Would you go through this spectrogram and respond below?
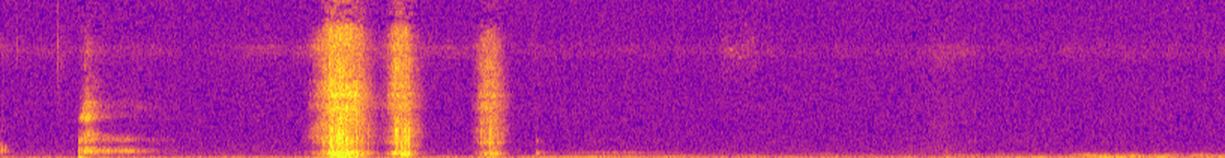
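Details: Person with a cold, in a quiet room: a quick series of three short, hissing nasal bursts, either sneezes or nose blowing.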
